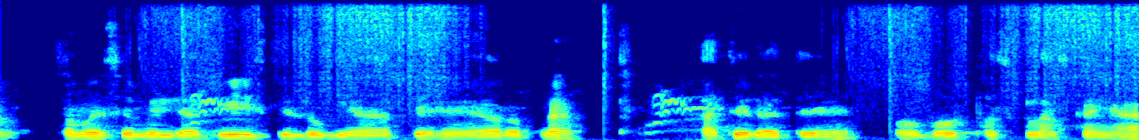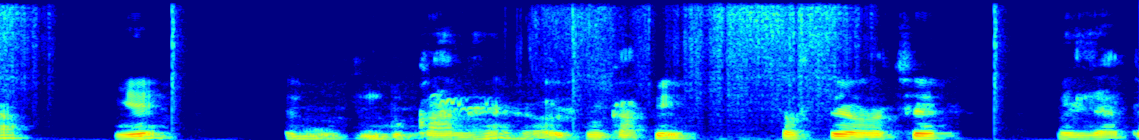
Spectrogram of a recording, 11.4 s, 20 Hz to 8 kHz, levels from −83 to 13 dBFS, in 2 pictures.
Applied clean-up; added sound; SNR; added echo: none; Packing tape, duct tape + Meow; 19 dB; none.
